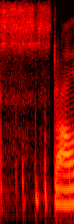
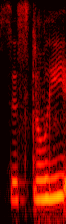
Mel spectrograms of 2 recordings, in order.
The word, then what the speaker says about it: systole: From now on, whenever we talk about contraction, we're going to use the word systole or systole. It's been pronounced both ways.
